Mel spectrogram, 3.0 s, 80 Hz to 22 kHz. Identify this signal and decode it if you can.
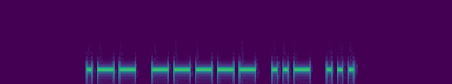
Morse code, heard as a keyed tone, about 32 wpm, 700 Hz. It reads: W0US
